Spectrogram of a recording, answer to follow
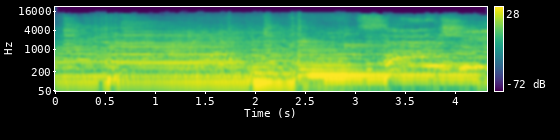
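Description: Acoustic guitar playing sustained chords between sung lines of a song, with a male voice sliding up into a note near the end.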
